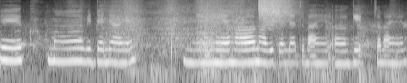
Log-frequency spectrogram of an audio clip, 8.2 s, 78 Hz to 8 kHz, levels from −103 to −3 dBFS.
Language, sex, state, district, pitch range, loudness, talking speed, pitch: Marathi, female, Maharashtra, Nagpur, 235-265 Hz, -16 LUFS, 95 wpm, 245 Hz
